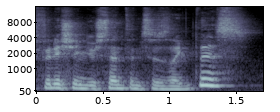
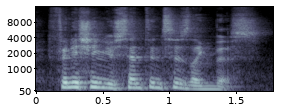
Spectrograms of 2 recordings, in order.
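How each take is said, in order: First: The voice rises to a higher pitch at the end. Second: The voice falls to a lower pitch at the end. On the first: The speaker sounds submissive. The speaker calls it wrong. "You can do it upspeaking" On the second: The speaker sounds more mature. The speaker calls it right. "or you can do it downspeaking"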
